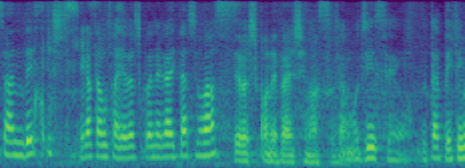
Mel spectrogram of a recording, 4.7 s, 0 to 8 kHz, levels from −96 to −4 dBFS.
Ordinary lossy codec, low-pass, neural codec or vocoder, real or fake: none; none; codec, 16 kHz, 1 kbps, FunCodec, trained on LibriTTS, 50 frames a second; fake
